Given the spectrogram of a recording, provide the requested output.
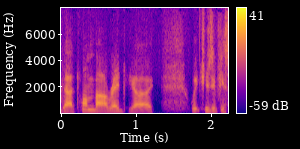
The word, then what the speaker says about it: Tombaugh: And Tombaugh is the pronunciation that I usually say. – Tombaugh. You know, I did wonder if it would be bar or bow at that rate.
